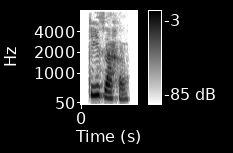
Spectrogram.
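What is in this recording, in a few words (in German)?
"Sache", German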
